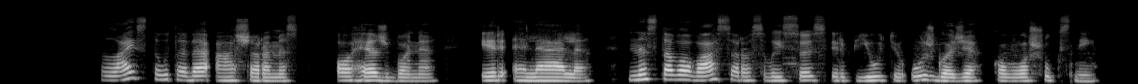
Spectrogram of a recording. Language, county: Lithuanian, Kaunas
